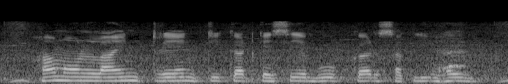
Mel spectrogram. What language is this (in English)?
Magahi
